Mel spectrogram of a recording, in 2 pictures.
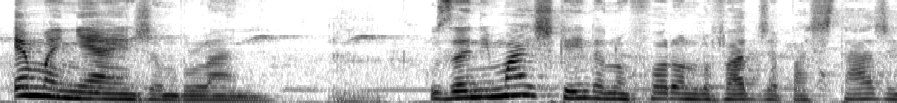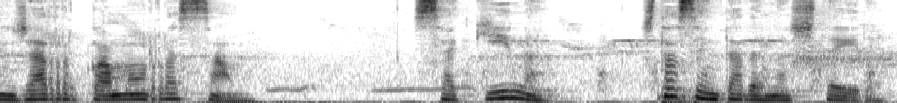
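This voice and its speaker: A woman's voice: low voice, expressive, moderate pace. Mozambican woman narrating over farmyard noise. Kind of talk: scripted radio drama narration. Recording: noisy outdoor farmyard with birdsong and roosters.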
